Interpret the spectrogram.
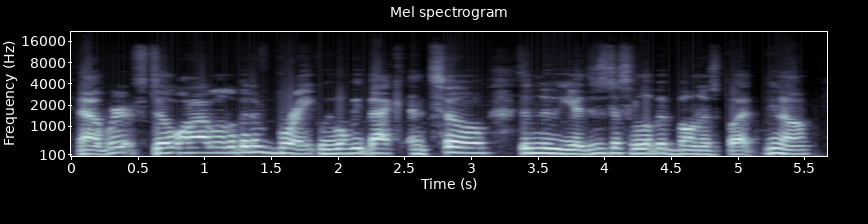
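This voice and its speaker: A man's voice: on the high side, steady tone, a little fast, a little mellow. A man hosting a casual recap chat show, talking with his co-hosts and addressing viewers. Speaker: podcast host signing off the show.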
